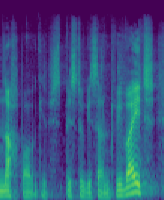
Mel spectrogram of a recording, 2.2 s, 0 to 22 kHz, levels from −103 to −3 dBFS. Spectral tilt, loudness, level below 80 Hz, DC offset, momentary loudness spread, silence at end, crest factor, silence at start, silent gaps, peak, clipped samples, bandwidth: -4.5 dB/octave; -30 LUFS; -60 dBFS; under 0.1%; 16 LU; 0 s; 20 dB; 0 s; none; -12 dBFS; under 0.1%; 15 kHz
